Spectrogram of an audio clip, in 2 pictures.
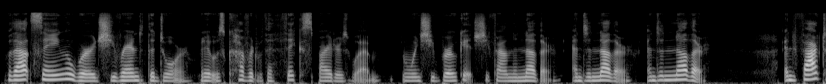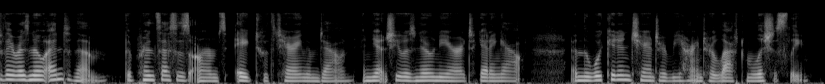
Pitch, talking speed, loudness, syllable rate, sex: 180 Hz, 230 wpm, -24 LUFS, 6.1 syllables/s, female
